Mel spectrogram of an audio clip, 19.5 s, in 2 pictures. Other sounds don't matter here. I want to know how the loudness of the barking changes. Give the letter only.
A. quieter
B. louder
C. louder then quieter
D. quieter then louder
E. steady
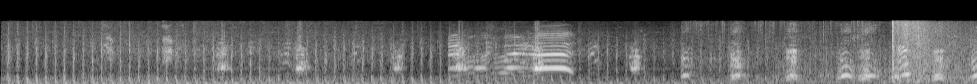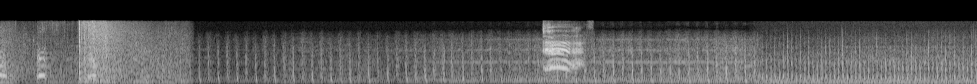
B.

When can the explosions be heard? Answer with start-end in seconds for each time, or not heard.
8.9-11.7.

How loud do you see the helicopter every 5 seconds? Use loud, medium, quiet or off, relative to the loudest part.
loud, medium, medium, loud.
